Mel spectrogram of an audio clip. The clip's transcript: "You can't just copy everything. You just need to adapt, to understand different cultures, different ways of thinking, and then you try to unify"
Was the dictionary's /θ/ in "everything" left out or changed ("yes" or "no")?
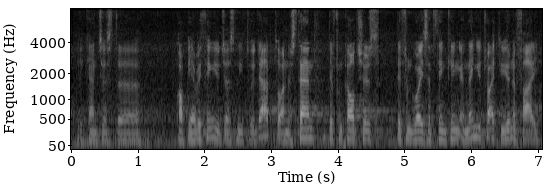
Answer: no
